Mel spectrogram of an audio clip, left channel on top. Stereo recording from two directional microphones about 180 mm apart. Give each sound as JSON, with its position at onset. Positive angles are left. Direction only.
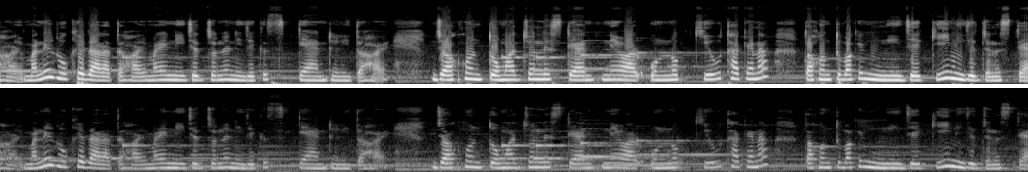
{"t": 0.0, "sound": "a woman's voice", "side_deg": 40}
